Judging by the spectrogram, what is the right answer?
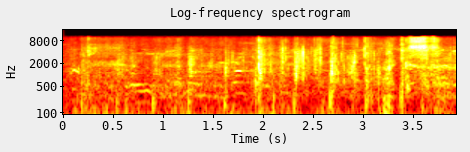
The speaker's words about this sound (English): I'll encounter groups of runners like the one that is approaching me right now at full speed.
